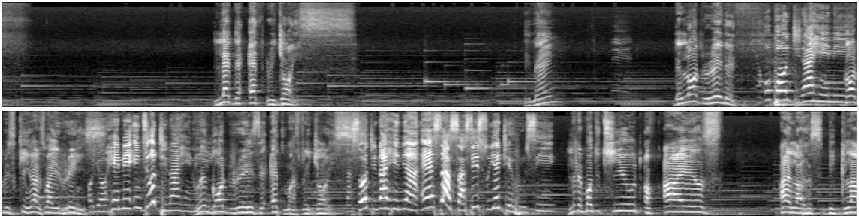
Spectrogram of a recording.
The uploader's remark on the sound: Preached at LCC Goshen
